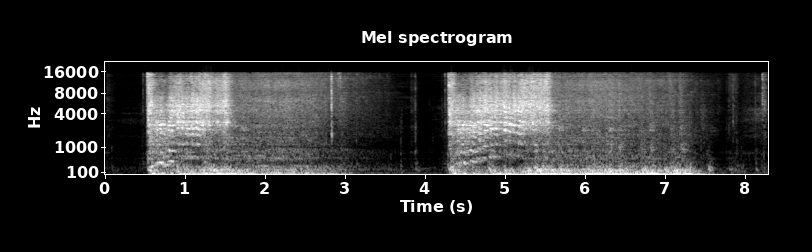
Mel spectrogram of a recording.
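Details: Third-gen Camaro, about 35 years old, after a new part was fitted and a ground fixed, cranked without the spark controller: two start attempts each catch briefly, then sag unevenly and die, never settling into a steady idle; cranks and runs rough.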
